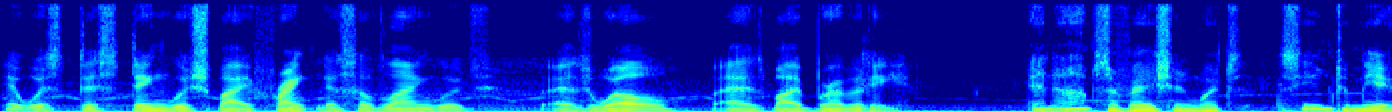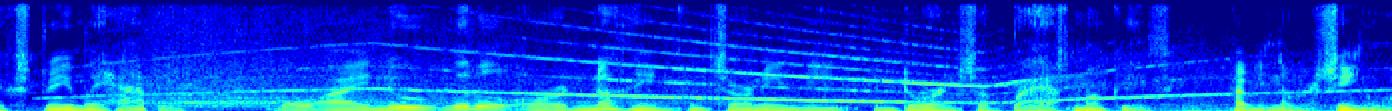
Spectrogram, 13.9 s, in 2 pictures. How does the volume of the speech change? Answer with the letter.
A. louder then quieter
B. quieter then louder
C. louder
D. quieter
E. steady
E.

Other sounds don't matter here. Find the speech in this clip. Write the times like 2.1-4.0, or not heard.
0.0-4.5, 5.2-13.8.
